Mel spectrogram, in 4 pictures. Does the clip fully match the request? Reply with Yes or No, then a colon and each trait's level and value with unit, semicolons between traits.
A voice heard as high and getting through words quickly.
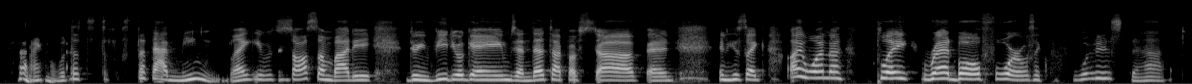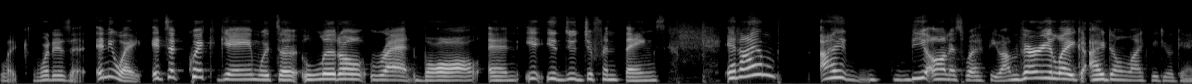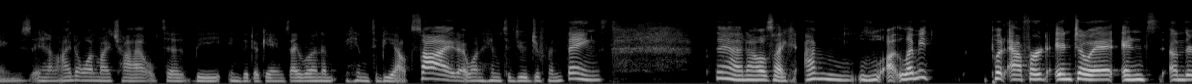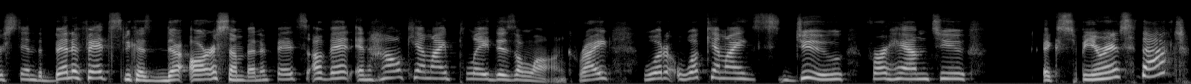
No: high, 220 Hz; average, 170 wpm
